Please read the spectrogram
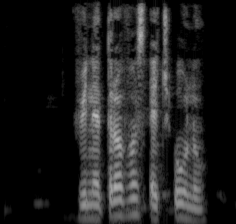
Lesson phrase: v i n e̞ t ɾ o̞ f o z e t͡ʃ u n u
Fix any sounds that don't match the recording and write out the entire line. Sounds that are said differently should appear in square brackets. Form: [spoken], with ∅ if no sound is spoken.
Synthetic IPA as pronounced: v i n e̞ t ɾ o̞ [v] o [s] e t͡ʃ u n u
